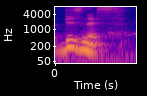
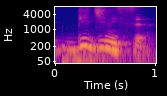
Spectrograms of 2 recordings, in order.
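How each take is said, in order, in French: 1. Dit avec un accent anglais natif. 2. Dit avec un accent coréen. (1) "le mot euh" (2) "tu vas le prononcer business"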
